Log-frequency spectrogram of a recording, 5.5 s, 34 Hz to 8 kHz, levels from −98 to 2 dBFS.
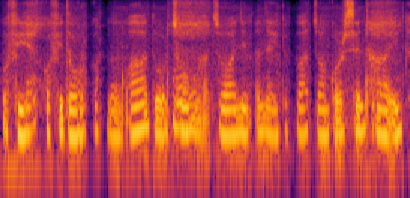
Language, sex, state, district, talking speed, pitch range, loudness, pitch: Mizo, female, Mizoram, Aizawl, 155 wpm, 195-215 Hz, -17 LUFS, 205 Hz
